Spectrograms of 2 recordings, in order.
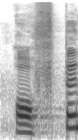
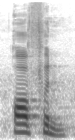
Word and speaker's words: often: ऑफ्टन नहीं बोलते इसे, ऑफन. टी साइलेंट होता है.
